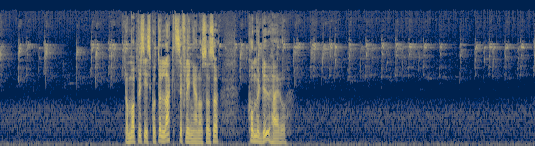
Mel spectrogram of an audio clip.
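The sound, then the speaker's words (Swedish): Agitated birds in trees give repeated high, thin chirps and calls throughout, fairly faint and steady, while a person speaks briefly in the middle over a soft background hiss. “Men hör du nu, vandra, vad fåglarna blir upprörda här.”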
